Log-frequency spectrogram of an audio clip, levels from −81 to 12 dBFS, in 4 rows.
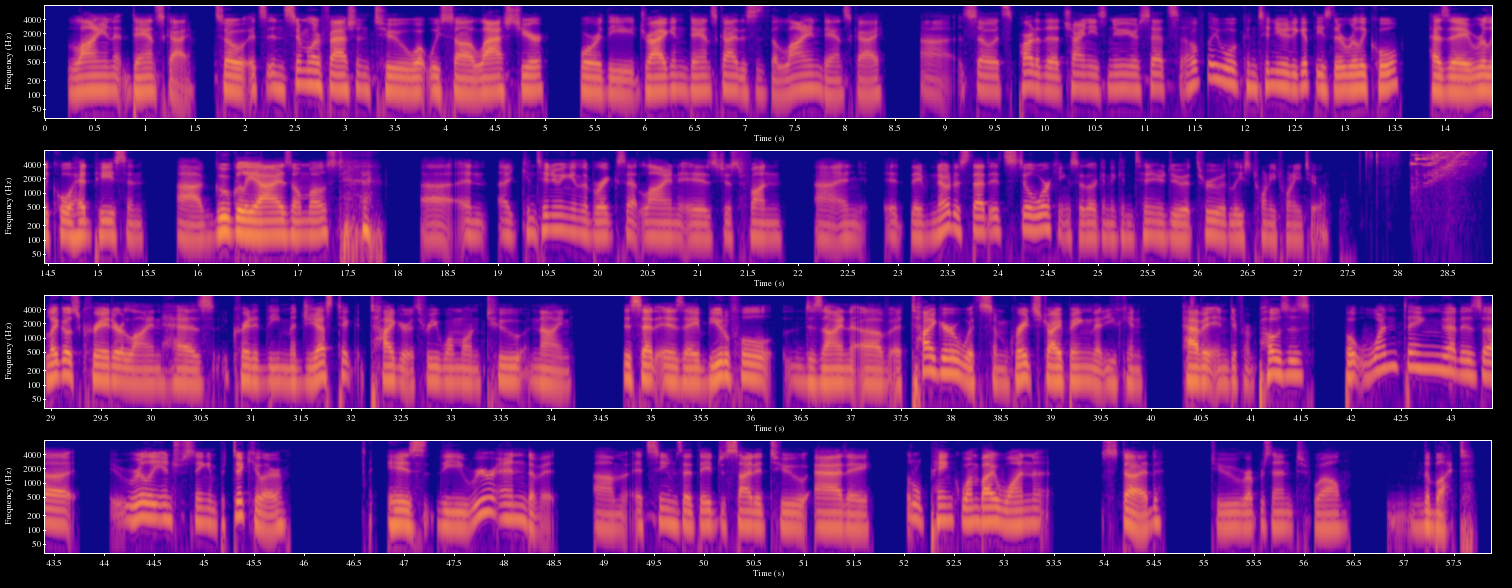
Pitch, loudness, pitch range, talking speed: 125 Hz, -22 LUFS, 115-145 Hz, 160 wpm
